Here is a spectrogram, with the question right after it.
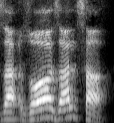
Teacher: জিভের আগা সামনের উপরের দুই দাঁতের আগার সাথে লেগে উচ্চারিত হবে, সামনের উপরের দুই দাঁতের আগার সাথে লাগিয়ে উচ্চারণ হবে, জ, জাল, সা। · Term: 12 নম্বর মাখরাজ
